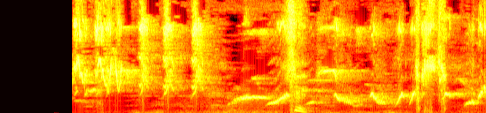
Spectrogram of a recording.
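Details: White-rumped shama song used as a lure to provoke a rival bird: after a brief silence, a dense, varied run of sharp high chirps, rapid trills and clear whistled notes sweeping up and down, with quick buzzy phrases toward the end.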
